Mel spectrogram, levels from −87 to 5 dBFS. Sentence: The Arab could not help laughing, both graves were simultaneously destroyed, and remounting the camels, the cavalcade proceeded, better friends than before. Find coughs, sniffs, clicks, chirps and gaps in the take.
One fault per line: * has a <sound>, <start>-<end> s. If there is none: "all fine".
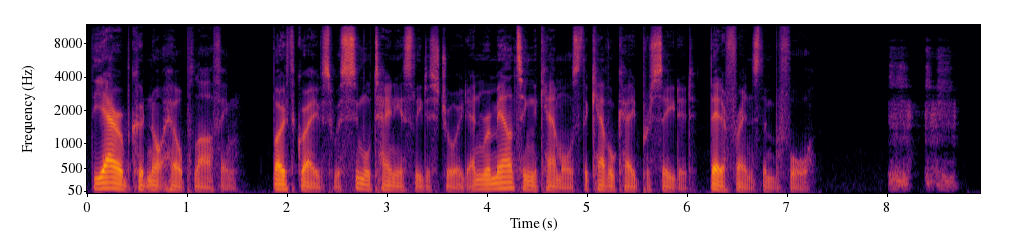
* has a throat clearing, 8.0-8.7 s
